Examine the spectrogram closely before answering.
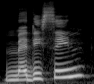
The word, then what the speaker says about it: medicine: Medicine instead of medicine, medicine. The word is still clear if you know what the primary stress is.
